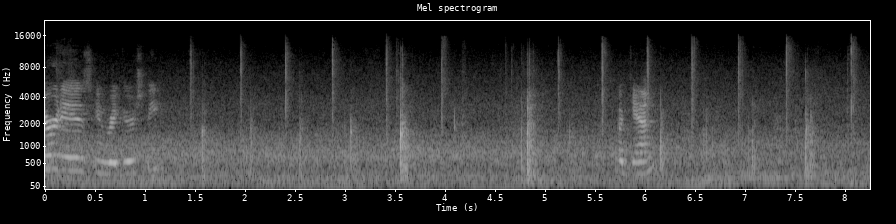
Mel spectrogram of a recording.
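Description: A jump rope slaps against the pavement again and again.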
